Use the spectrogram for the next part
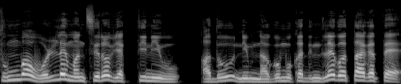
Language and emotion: Kannada, happy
